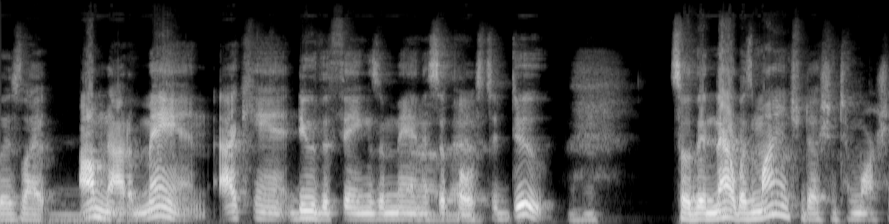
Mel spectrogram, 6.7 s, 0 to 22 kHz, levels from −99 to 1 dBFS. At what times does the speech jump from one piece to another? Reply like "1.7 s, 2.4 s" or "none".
none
